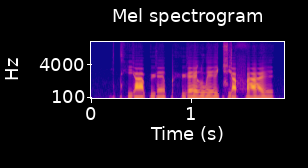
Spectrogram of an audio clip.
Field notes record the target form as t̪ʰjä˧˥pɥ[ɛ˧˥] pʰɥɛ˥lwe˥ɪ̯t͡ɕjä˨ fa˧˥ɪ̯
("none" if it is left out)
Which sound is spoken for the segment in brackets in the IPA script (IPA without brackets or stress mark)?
ɛ˧˥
